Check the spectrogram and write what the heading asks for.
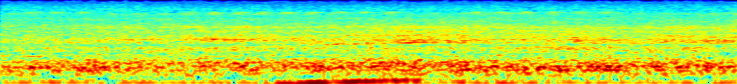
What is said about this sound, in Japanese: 本当だ、電車の音聞こえるね。どこから聞こえるのかな、電車。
